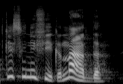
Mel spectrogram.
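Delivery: ordinary talk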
